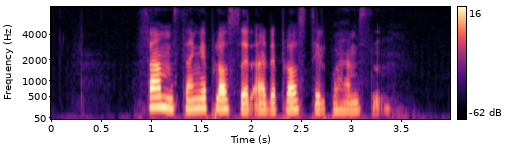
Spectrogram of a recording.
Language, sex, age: Norwegian, female, 33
